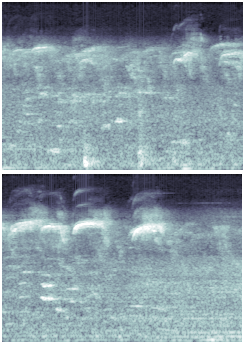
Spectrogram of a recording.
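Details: Screaming party of common swifts: thin, piercing screams start faint, then louder passing bursts come near four, five and six seconds, with a few soft lower chirps and light thumps.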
